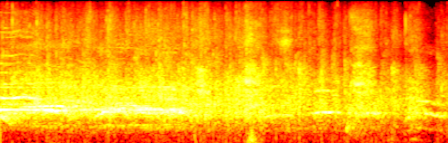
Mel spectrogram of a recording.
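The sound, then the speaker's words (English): An audience applauds steadily, a dense, even wash of clapping that holds at a loud level throughout with scattered voices mixed in. “You ought to clap.”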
